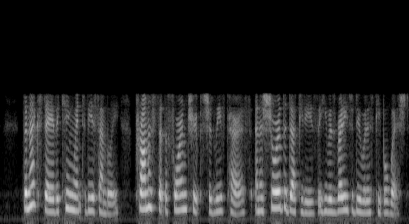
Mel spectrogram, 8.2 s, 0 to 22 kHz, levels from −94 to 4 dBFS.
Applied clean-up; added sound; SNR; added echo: none; none; none; none.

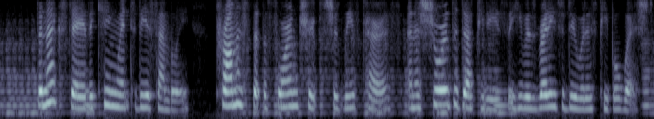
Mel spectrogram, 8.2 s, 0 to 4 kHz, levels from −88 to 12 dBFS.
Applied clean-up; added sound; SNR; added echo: neural mask model RNNoise.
